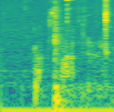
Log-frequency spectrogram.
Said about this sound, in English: And now I will pause for a second, have a sip of coffee.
